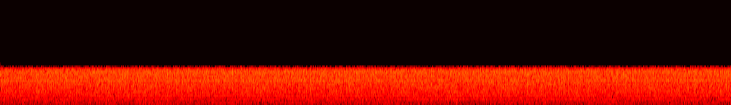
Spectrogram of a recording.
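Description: Steady hiss with faint unchanging hum tones running through it: electrical noise on the FPV video link's audio channel as recorded by the DVR, with no sound of the quadcopter itself.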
